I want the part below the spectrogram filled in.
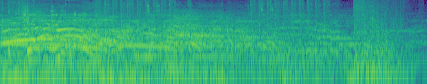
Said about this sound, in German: Das waren Schüsse!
